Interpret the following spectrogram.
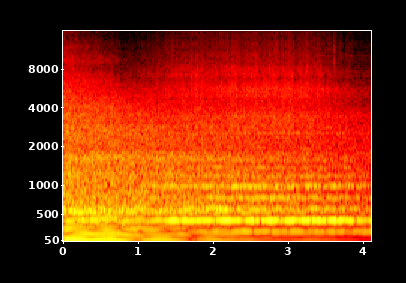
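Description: Electronic music: a sustained synth chord from the intro of a hardstyle track holds several steady tones, while its deep bass and airy hiss fade away.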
